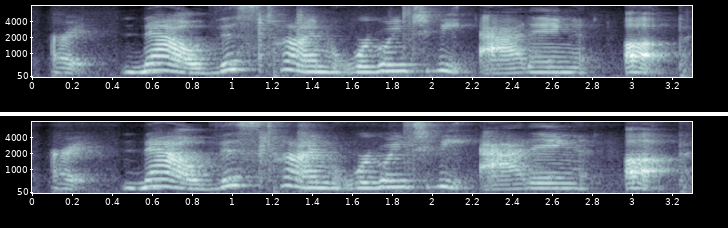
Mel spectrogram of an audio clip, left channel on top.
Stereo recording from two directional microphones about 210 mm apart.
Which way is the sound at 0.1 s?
30° left (ahead or behind).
